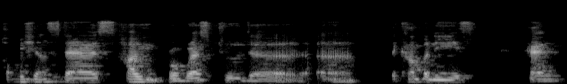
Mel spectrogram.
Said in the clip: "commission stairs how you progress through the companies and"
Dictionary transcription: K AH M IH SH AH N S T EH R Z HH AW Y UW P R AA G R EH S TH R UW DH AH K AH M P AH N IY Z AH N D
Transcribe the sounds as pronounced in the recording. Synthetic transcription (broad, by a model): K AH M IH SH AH N S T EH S HH AW Y UW P R AA G R EH S T R UW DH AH K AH M P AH N IY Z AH N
